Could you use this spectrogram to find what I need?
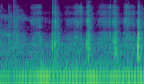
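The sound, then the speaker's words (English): Scissors snip through craft paper as it is trimmed, giving a few crisp, evenly spaced cuts over a steady low hum. “let's see if we can go around here and trim this off”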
